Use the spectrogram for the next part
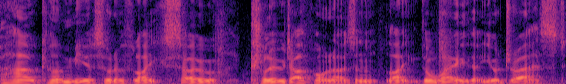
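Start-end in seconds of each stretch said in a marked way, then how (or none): none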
